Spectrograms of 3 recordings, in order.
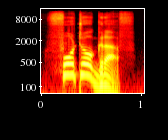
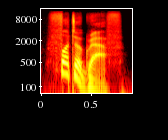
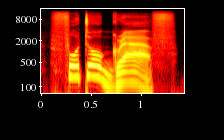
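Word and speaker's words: photograph: कई बार लोग इसे बोलते हैं फोटोग्राफ, मतलब बीच वाले हिस्से पर जोर देते हैं। सुनने में थोड़ा अटपटा लगता है ना? जबकि सही तरीका है पहले हिस्से पर जोर देना, फोटोग्राफ।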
